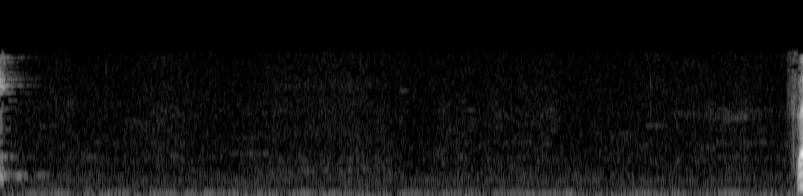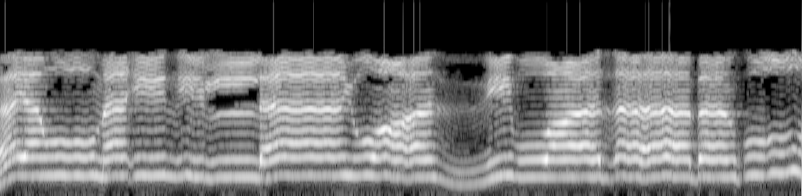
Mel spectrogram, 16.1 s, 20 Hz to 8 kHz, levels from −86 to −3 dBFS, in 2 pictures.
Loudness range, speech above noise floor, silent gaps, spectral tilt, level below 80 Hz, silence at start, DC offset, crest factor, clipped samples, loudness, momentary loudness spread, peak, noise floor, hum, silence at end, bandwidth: 6 LU; 51 dB; none; -5.5 dB/octave; -62 dBFS; 0 s; under 0.1%; 16 dB; under 0.1%; -11 LUFS; 8 LU; 0 dBFS; -63 dBFS; none; 0 s; 4 kHz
